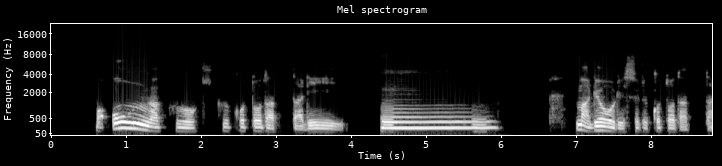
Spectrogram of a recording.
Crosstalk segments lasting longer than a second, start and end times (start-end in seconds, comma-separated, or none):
none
